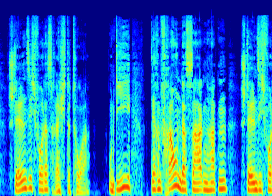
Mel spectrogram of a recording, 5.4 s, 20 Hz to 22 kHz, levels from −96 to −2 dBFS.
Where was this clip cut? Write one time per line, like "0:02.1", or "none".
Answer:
none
